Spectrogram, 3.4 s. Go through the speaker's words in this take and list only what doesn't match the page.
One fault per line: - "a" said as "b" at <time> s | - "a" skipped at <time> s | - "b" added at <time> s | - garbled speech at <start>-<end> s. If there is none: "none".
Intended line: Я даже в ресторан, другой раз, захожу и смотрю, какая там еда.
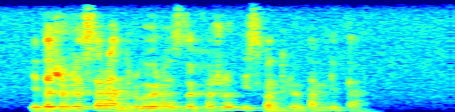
- "какая" skipped at 2.3 s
